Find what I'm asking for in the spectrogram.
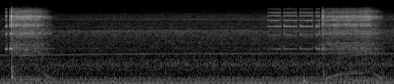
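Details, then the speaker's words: Brushless RC motor on a Hobbywing XR10 Pro ESC, still stuttering after the motor was swapped with a friend's: high motor whine in short throttle bursts that catch and chop over a steady ESC fan hum. Faulty speed controller suspected. "So normally you just kind of, but you can hear it stutter a little bit."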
